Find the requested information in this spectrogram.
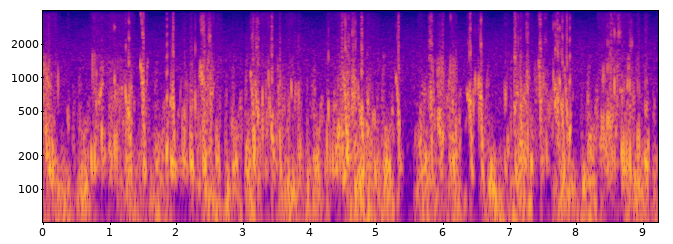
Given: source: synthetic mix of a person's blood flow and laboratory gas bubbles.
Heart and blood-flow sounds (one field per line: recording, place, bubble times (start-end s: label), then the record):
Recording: Doppler ultrasound of blood flow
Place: precordium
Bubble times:
0.00-0.29 s: bubbles
0.38-0.43 s: bubbles
0.71-1.61 s: bubbles
1.84-2.72 s: bubbles
3.11-3.94 s: bubbles
4.23-5.08 s: bubbles
5.29-5.43 s: bubbles
5.64-6.28 s: bubbles
6.36-6.70 s: bubbles
6.93-7.04 s: bubbles
7.07-7.98 s: bubbles
8.34-9.15 s: bubbles
From the record:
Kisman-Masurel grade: 444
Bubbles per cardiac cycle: continuous sound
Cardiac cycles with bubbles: 100%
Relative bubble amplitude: maximal (0.775 to 0.999)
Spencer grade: 4 (maximum detectable bubble signal sounding continuously throughout systole and diastole of every cardiac period, and overriding the amplitude of the normal cardiac signals)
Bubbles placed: only in the low amplitude regions of the cardiac cycle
